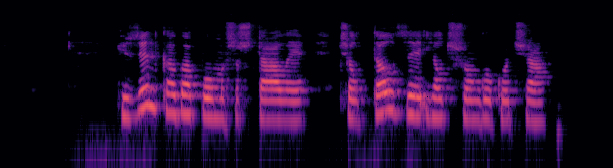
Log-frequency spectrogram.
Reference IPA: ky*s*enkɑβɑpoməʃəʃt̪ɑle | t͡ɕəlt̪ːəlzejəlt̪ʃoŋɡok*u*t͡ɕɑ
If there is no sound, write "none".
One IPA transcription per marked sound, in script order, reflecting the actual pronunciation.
z, o

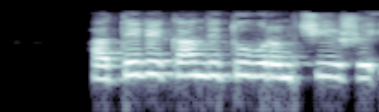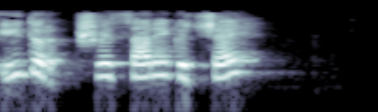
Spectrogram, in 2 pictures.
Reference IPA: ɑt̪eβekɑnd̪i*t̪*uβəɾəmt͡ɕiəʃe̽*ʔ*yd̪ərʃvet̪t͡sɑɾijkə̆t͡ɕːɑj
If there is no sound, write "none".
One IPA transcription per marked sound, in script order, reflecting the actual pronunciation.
t̪, ʔ

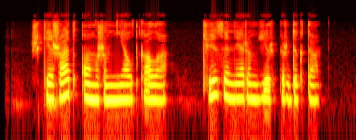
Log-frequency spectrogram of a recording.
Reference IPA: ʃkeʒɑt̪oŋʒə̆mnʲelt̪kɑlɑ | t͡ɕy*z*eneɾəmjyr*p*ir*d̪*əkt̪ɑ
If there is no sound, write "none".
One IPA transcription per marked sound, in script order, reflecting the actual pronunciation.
z, p, d̪

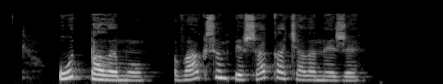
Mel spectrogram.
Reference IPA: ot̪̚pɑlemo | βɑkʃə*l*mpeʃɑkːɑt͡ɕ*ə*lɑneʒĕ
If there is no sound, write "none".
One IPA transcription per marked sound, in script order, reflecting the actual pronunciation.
none, ɑ

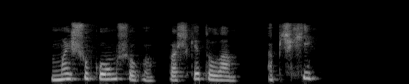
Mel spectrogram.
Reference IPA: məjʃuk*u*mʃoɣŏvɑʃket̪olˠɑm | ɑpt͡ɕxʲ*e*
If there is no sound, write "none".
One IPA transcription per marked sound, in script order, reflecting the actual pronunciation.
o, i

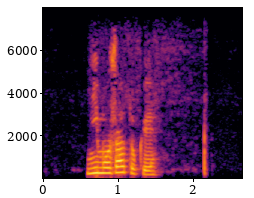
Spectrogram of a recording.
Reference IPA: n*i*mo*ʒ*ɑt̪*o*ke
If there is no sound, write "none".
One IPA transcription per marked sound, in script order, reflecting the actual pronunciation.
i, ʒ, u

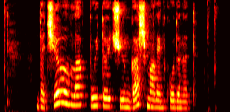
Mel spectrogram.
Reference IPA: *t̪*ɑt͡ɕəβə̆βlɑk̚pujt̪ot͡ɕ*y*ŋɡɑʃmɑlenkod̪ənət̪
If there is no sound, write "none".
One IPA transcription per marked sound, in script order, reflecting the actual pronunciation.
d̪, y

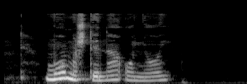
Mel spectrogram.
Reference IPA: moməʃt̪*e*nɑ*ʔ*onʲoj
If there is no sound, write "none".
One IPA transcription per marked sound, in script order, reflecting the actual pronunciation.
e, ʔ

